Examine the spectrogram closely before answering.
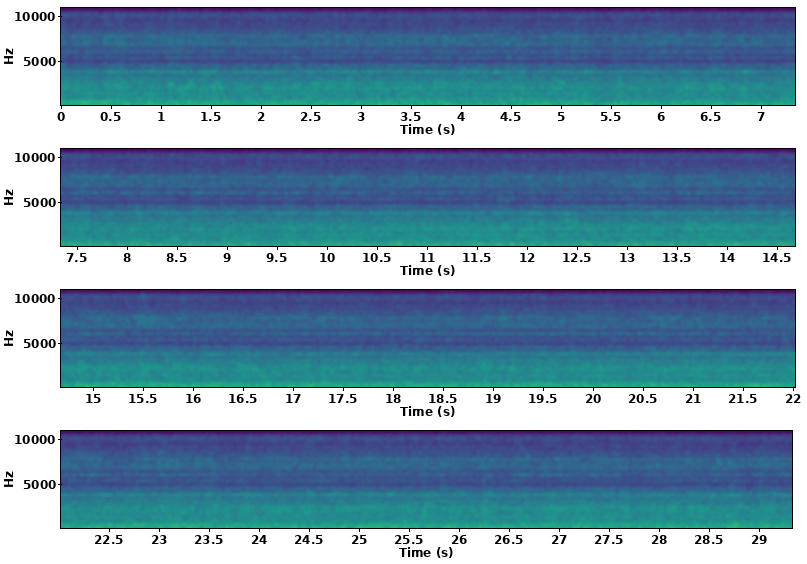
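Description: Textile mill machinery, warp knitting machines, running with a steady, dense mechanical clatter.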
